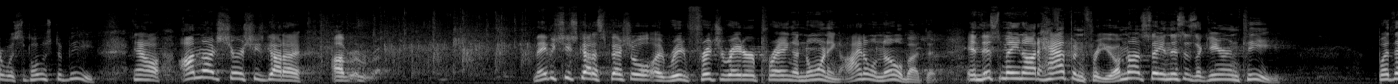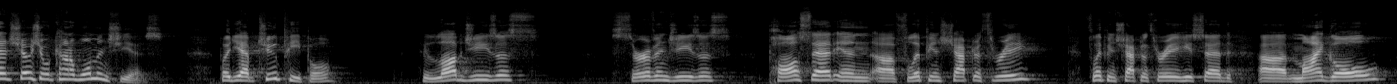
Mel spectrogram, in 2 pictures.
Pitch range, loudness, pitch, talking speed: 175-240 Hz, -23 LUFS, 205 Hz, 160 wpm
